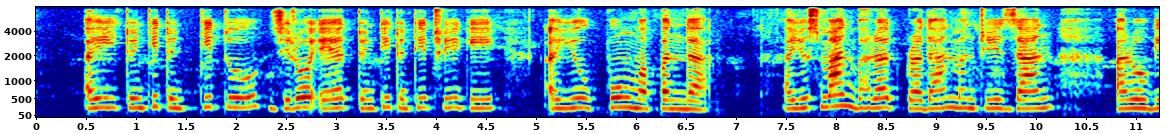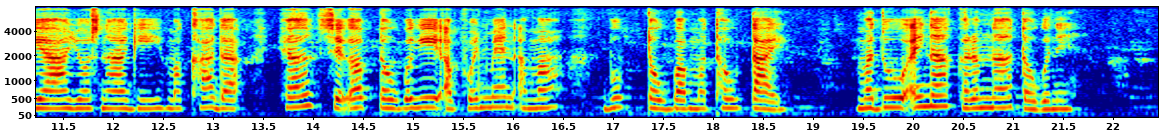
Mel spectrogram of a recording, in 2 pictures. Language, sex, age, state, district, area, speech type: Manipuri, female, 30-45, Manipur, Senapati, rural, read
